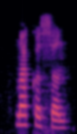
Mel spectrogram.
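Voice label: "накӧсӧн", Komi-Zyrian, female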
